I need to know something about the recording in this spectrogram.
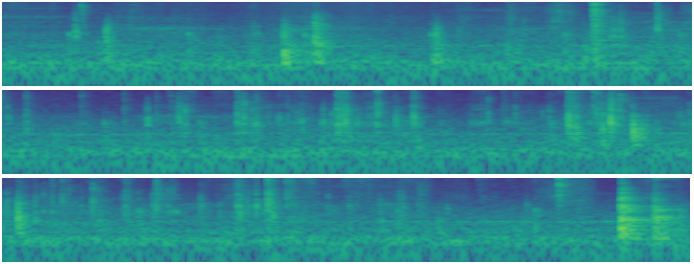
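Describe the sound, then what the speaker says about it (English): An Unna boot bandage, a moist zinc oxide impregnated gauze dressing, is unwrapped from its packaging, giving close, intermittent crinkles, taps and sharp rustles spread irregularly over a low background. "step one is unpack the Unna boot"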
